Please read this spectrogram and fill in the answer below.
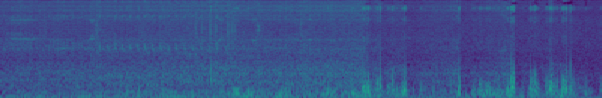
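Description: Wind buffeting the microphone: a steady rush at first, then irregular low gusts from about a second and a half in.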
